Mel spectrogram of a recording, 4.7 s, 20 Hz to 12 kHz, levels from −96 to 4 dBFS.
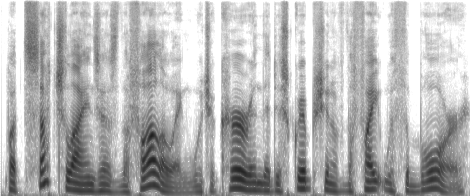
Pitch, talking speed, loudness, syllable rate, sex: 120 Hz, 215 wpm, -20 LUFS, 5.0 syllables/s, male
